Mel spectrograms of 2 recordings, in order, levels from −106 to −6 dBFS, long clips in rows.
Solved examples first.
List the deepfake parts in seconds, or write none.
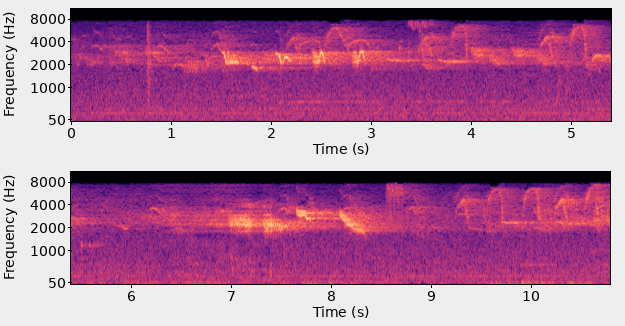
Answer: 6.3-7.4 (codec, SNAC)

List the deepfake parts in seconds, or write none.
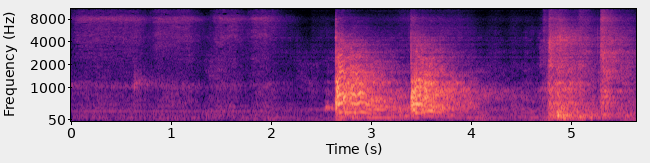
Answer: 2.0-5.7 (codec, SNAC)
